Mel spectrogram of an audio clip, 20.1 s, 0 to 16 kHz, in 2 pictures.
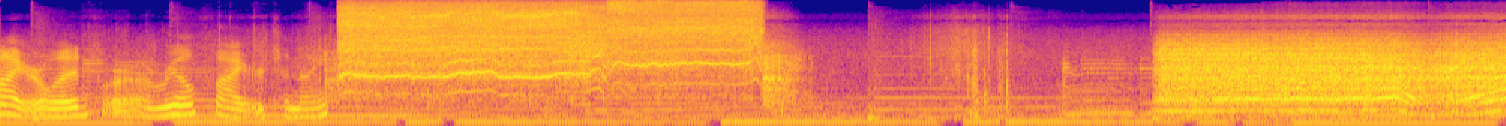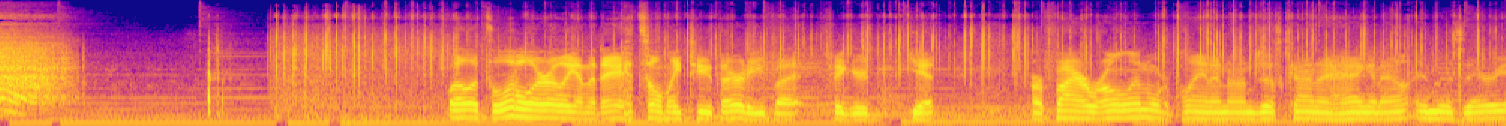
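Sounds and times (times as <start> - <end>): electric chainsaw cutting log: 2.2 - 5.4, 7.7 - 10.6.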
